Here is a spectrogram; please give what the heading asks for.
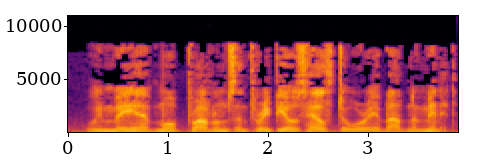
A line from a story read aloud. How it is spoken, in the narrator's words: Lando said grimly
